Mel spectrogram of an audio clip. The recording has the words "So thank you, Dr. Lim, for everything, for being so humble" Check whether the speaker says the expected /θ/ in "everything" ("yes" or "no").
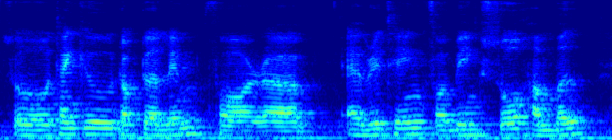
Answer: no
